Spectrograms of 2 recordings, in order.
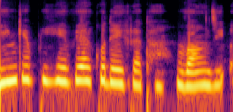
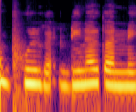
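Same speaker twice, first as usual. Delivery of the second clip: plain reading voice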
